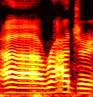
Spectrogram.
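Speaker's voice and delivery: dumb-sounding, dopey voice. Retelling what they used to say at work: dumb-sounding Sid voice. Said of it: "I'd be like".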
